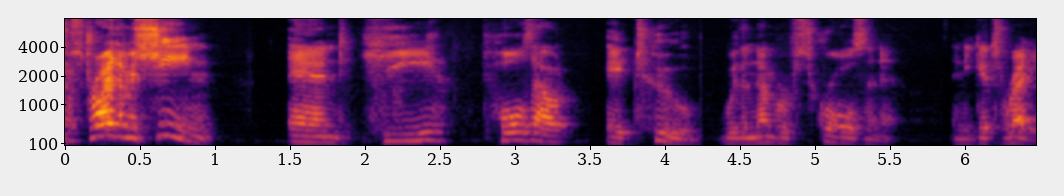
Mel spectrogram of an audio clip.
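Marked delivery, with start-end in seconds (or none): 0.0-1.0 very loud, very high, shrill yelling shout. Game master voicing the Baron's battle cry in the fight, yelling. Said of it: "He yells".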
